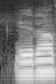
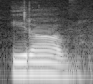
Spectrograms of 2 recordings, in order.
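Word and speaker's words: اعراب: एराब का सही तलफ़ुज़ यानी उच्चारण क्या है? एराब, ईराब, एराब या ईराब। तो इसका ऑप्शन नंबर 3 राइट आंसर हो जाएगा, ईराब। इसका सही तलफ़ुज़ क्या हो जाएगा?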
